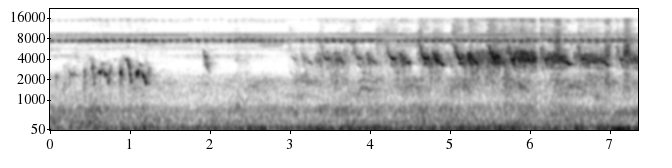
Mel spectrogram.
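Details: Weaver birds building many nests from grasses in a single farmhouse tree. Busy, high-pitched chirps and twittering notes overlap rapidly, thin at first, then growing denser and louder in the second half, with a steady high insect hiss behind.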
